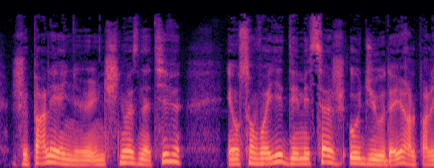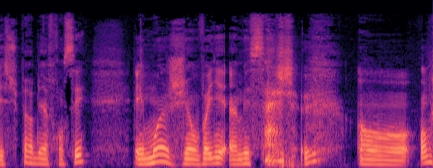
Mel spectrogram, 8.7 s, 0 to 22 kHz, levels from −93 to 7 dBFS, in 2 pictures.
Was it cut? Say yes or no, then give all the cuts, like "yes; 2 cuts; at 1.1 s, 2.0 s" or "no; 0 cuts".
no; 0 cuts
